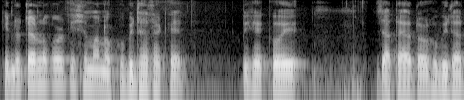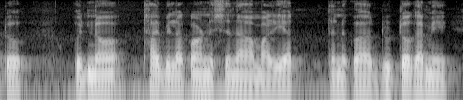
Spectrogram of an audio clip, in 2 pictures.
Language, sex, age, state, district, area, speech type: Assamese, male, 60+, Assam, Udalguri, rural, spontaneous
